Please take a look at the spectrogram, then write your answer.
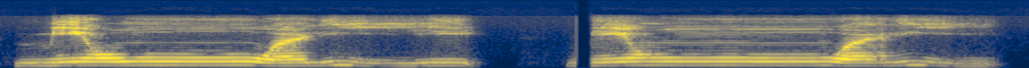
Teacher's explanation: اس میں نون کا تھوڑا سا ساؤنڈ آئے گا بیکاز اس میں ناقص ہو رہا ہے, اور تھوڑا سا اگلا لیٹر جو ہے اس کا سائن آئے گا, یا کا بھی ساؤنڈ آئے گا اور نون کا بھی ساؤنڈ آئے گا.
